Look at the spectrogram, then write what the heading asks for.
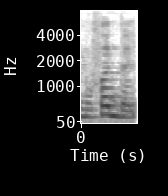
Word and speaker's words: مفضلة: Now, if I want to use the word مفضل in the feminine form, I have to say مفضل.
